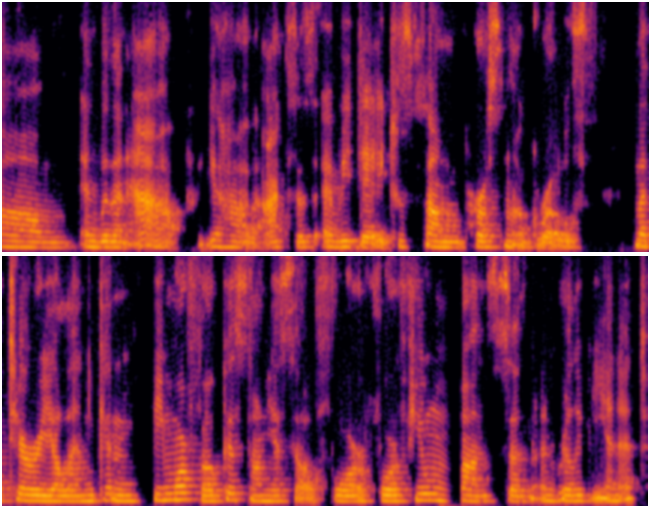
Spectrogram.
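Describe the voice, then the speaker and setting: A woman with a slight Austrian accent speaks at medium pitch and a moderate pace, keeping her intonation fairly even. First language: German. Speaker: clinical psychologist. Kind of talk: interview.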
